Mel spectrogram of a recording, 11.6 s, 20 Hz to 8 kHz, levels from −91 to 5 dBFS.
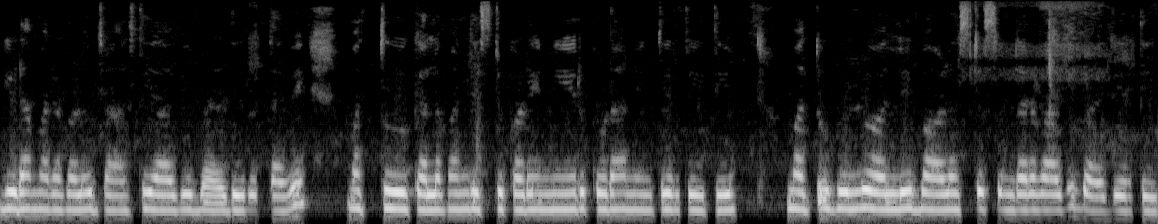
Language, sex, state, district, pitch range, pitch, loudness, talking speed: Kannada, female, Karnataka, Bijapur, 210-225 Hz, 215 Hz, -16 LUFS, 95 wpm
